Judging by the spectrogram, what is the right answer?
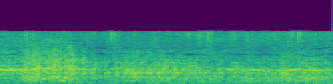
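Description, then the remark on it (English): A loud, continuous roar of churning water as a mighty gale whips the Pacific Ocean into mountainous waves, like a stormy sea heaving and crashing, dense and steady throughout with no clear breaks between waves. “a mighty gale churns through the atmosphere, whipping the level waters into mountainous waves and yawning chasms, streaking the sky with forked fingers of lightning, blasting the clouds with the echoes of thunder.”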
